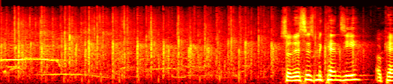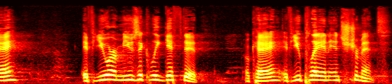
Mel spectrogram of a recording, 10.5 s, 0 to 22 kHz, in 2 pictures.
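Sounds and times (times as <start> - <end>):
crowd whooping and cheering: 0.0 - 3.4
audience applause: 0.0 - 4.9
speech: 3.8 - 5.6, 6.3 - 10.4.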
